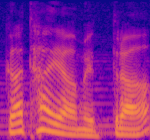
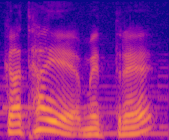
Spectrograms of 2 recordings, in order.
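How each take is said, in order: No difference in how they are said.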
